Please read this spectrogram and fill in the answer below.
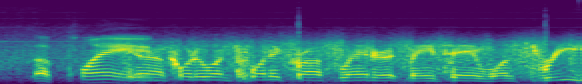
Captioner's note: man On Radio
